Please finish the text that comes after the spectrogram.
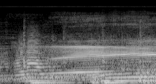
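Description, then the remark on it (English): A cow lets out one long, loud moo, a deep drawn-out bellow that holds steady for about a second and a half with no talking. “But also, there's probably good reason that we don't use cows as steeds.”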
